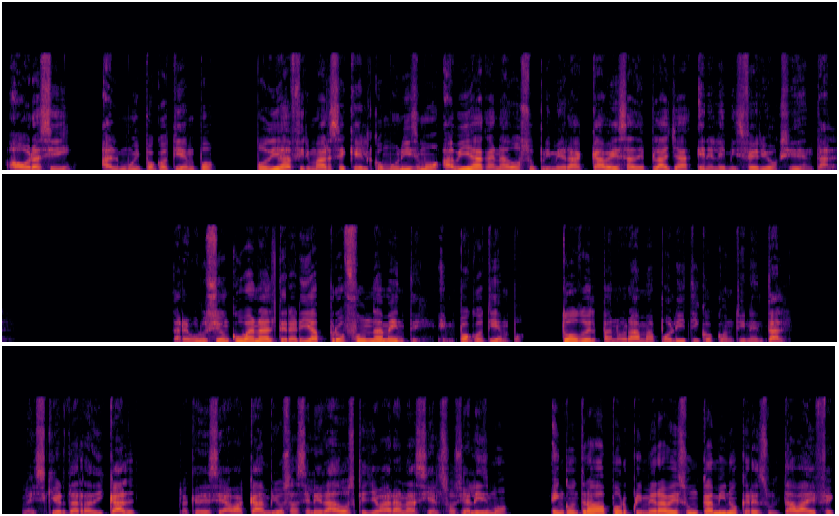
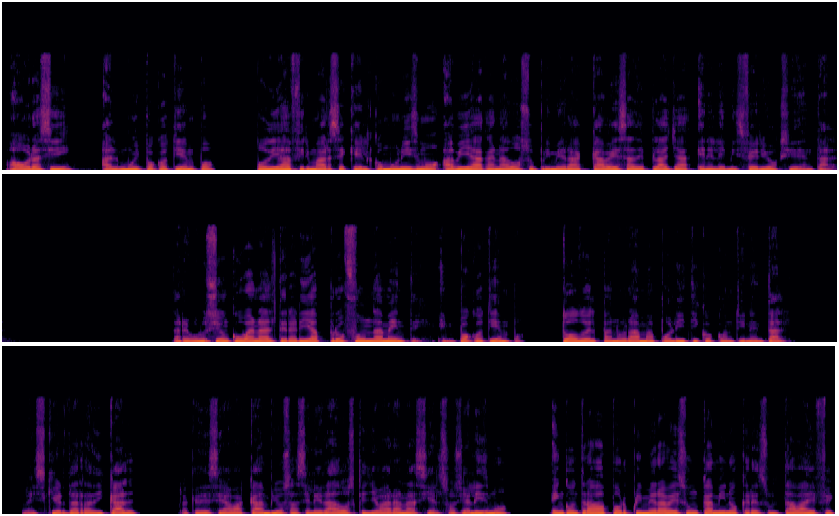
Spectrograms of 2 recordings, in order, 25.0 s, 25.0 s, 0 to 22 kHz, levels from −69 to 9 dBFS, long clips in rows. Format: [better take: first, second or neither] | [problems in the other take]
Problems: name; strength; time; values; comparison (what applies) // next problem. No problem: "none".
second | thin; very; fading below 300 Hz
